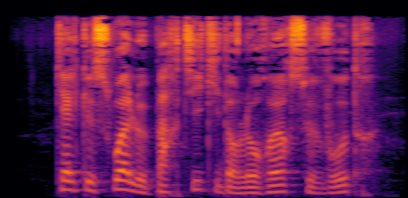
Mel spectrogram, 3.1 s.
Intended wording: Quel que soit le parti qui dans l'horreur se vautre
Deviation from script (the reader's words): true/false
false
